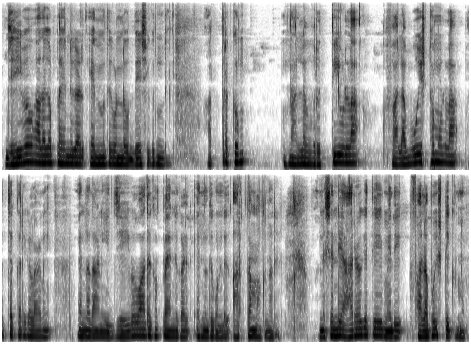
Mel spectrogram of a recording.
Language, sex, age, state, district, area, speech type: Malayalam, male, 18-30, Kerala, Wayanad, rural, spontaneous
